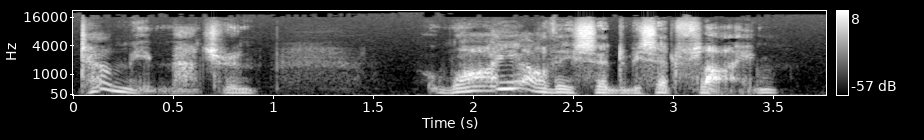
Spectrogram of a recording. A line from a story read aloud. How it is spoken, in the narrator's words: Martin said in a low voice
